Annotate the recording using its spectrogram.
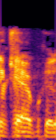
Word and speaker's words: Caprica: Caprica. That's how you pronounce it, right? – Caprica? Yeah, Caprica, that's correct.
